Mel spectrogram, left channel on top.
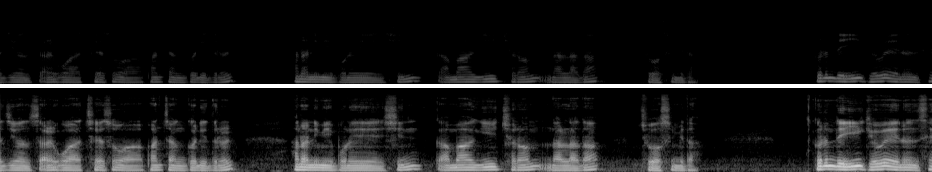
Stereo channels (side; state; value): left; quieter; 29.6 dB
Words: 쌀과 채소와 반찬거리들을 하나님이 보내신 까마귀처럼 날라다 주었습니다. 그런데 이 교회에는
